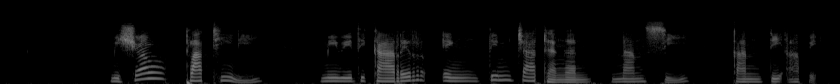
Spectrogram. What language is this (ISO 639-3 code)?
jav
